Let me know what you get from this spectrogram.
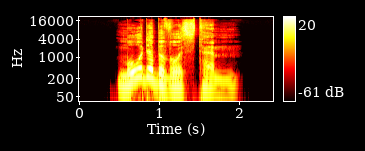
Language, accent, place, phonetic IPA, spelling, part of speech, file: German, Germany, Berlin, [ˈmoːdəbəˌvʊstəm], modebewusstem, adjective, De-modebewusstem.ogg
- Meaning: strong dative masculine/neuter singular of modebewusst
